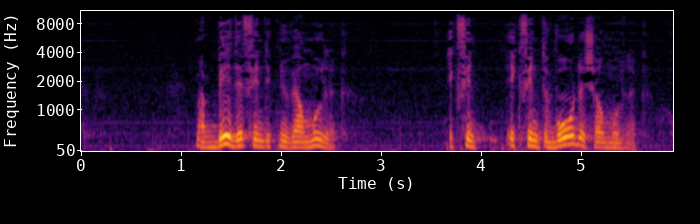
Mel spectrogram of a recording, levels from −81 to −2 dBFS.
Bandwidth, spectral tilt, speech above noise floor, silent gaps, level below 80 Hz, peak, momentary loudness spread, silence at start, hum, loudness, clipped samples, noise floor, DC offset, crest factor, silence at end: 10.5 kHz; -7 dB/octave; 31 dB; none; -56 dBFS; -6 dBFS; 19 LU; 1.15 s; none; -24 LUFS; under 0.1%; -55 dBFS; under 0.1%; 20 dB; 0.4 s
